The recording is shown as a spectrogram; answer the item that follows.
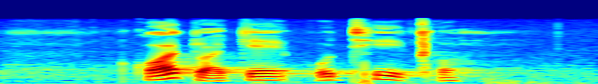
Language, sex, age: Xhosa, male, 31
